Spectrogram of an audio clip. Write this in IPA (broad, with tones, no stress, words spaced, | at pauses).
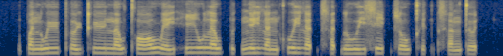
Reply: pɐ˨nwyː˧pʰɵ˨ɥkʰyː˧ n̪ɐ˨˥wt̪ʰɔː˨˥ we˨˧jhiː˥wlɐ˥w pɪ˧k̚ŋe˥jlɐ˧nkʷʰe˥j lɐ˨˥t̚t͡sʰɐ˨t̚ luː˨jsiː˧t̚t͡so˨˧w kʰɪ˨k̚t͡sʰɐ˨˧ŋt̪ɵ˧t̚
